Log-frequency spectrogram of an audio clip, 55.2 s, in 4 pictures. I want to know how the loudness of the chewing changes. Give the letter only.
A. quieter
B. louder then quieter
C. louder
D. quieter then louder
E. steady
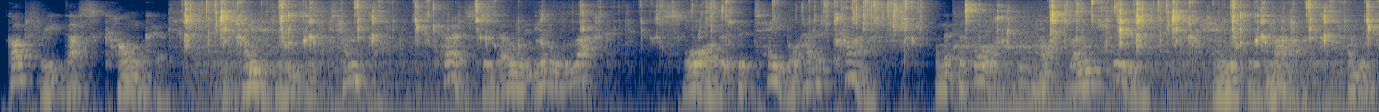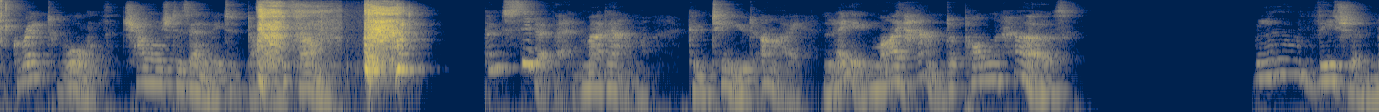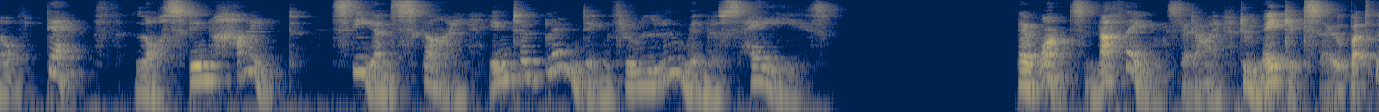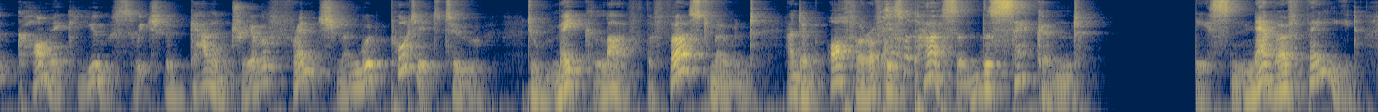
D.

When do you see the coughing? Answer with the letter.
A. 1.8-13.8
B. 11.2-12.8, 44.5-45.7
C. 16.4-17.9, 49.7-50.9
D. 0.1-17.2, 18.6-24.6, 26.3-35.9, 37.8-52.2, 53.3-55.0
C.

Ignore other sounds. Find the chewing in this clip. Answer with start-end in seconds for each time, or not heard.
1.8-13.8.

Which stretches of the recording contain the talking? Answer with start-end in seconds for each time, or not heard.
0.1-17.2, 18.6-24.6, 26.3-35.9, 37.8-52.2, 53.3-55.0.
